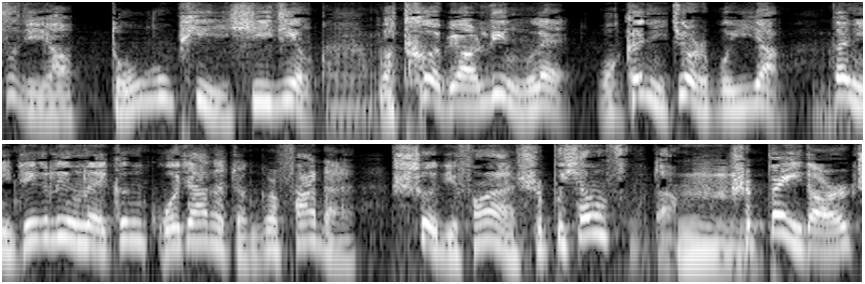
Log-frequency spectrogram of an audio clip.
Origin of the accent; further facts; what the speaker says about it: China; 一定是靠我们中国人自己、足球人自己来实现这个梦想的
